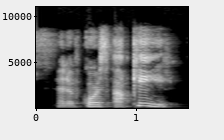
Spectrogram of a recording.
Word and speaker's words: aquí: And of course, aquí is pronounced like the U doesn't exist, but in Italian you say it qui.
